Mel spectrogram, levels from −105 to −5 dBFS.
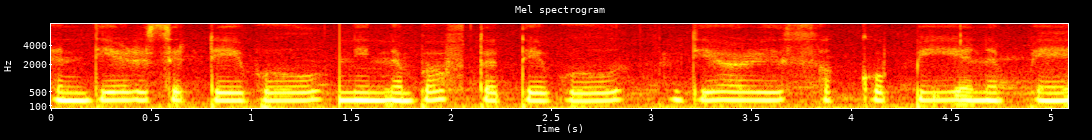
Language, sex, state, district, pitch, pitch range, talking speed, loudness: English, female, Arunachal Pradesh, Papum Pare, 245 Hz, 235-250 Hz, 190 wpm, -14 LUFS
